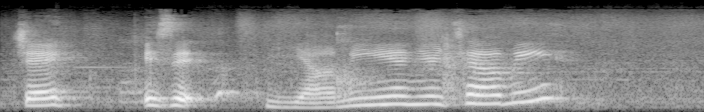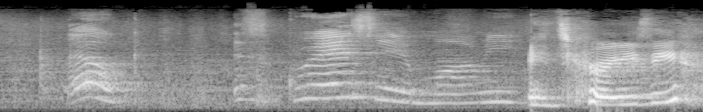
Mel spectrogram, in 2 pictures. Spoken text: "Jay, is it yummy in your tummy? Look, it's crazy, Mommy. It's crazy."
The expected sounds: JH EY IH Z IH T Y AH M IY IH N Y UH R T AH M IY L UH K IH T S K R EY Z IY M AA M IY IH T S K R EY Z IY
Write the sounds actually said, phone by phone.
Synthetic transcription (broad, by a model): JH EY IH Z IH T Y AH M IY IH N Y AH R T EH M IY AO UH IH T S K R EY Z IY M AA M IY IH T S K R EY Z IY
